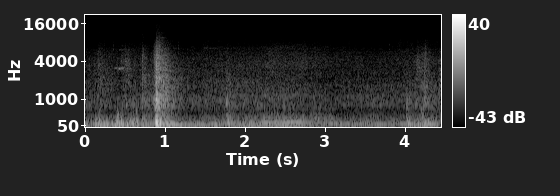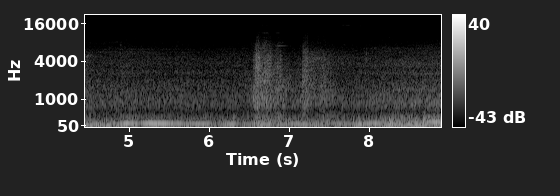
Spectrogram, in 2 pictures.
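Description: Autocar ACX garbage truck's engine running while the truck stands, its pitch rising briefly a couple of times. A sharp bang about a second in is the loudest sound, and there are a few short hisses of air.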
